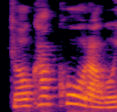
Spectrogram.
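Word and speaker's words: 小確幸: 쇼카코라고 얘기하는 일본어로는 그렇게 읽습니다.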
